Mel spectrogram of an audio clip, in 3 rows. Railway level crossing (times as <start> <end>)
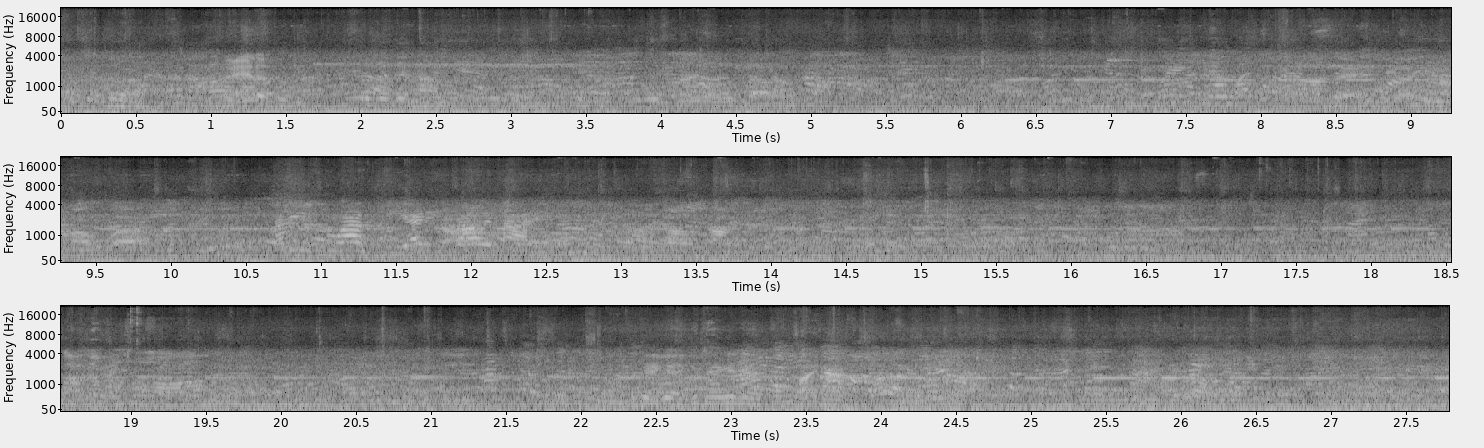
12.6 27.7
